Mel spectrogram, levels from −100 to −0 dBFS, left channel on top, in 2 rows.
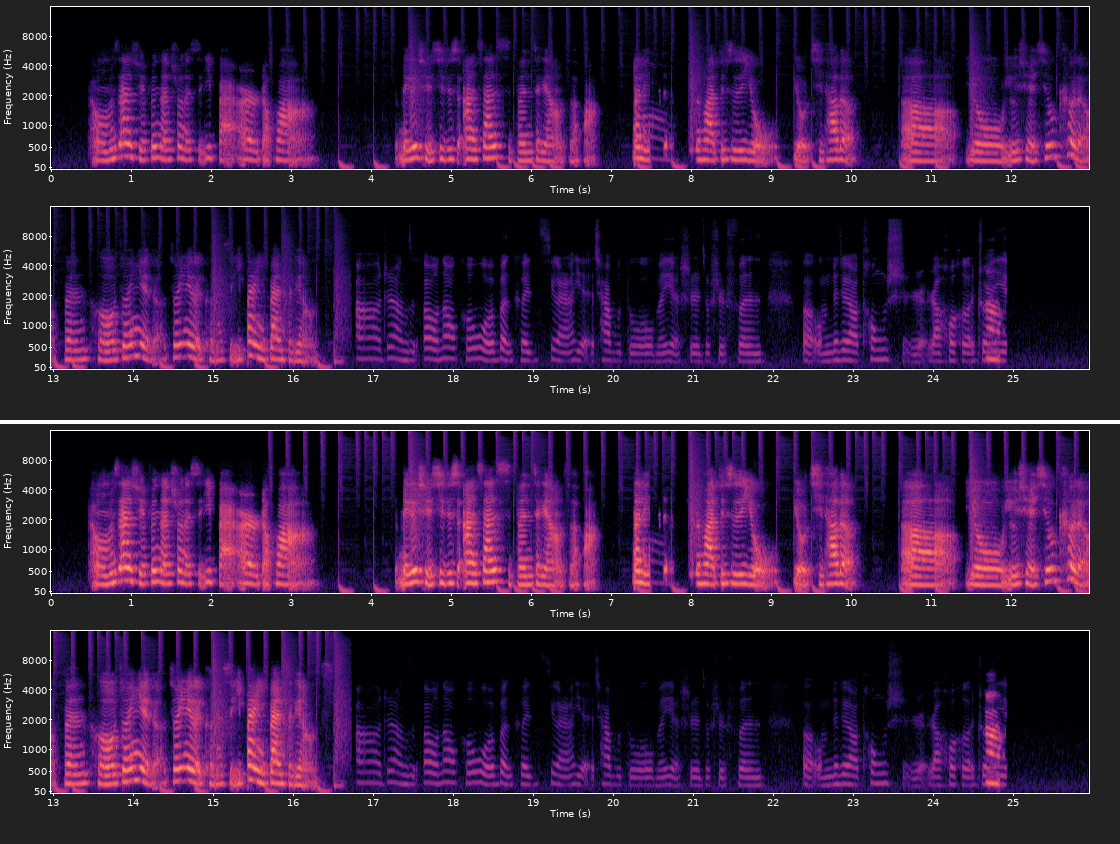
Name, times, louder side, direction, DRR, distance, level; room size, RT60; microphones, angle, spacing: voice 1, 0.5-3.3 4.3-6.8 7.3-7.5 8.1-10.1 10.6-16.4 24.7-24.8, right 6 dB, 55° right, 0.3 m, -30 dB
sound 1, 2.7-16.7, right 2 dB, 35° right, 2.9 m, -49 dB
voice 2, 7.3-7.8 16.8-24.9, left 2 dB, 40° left, 3.2 m, -53 dB
head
